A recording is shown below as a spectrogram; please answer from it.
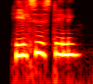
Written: heltidsstilling

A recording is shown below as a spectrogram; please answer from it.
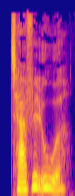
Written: taffelur

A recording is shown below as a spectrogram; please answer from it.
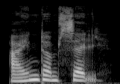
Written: ejendomssalg

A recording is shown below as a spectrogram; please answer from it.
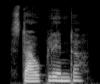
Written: STAVBLENDERE

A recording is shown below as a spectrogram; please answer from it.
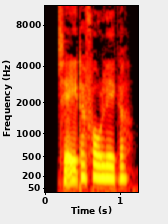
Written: teaterforlægger

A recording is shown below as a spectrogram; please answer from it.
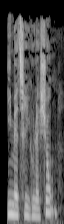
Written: immatrikulation

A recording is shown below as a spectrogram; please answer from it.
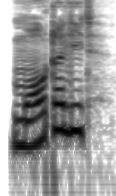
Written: morderlig

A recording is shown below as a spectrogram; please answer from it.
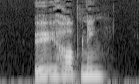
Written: øhopning

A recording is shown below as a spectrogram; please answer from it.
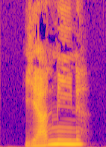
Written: jernmine

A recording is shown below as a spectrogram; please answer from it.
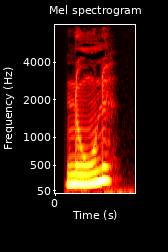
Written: none

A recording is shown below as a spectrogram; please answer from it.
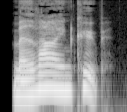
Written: madvareindkøb

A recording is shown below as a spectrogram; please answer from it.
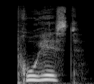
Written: PRUHESTENES

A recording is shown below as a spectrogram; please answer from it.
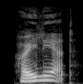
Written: højlærd

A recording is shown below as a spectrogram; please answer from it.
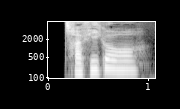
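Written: TRAFIKÅRES

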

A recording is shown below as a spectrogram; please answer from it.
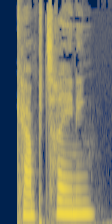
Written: kamptræning

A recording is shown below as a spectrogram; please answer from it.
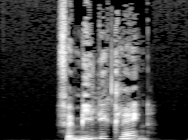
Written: familieklan

